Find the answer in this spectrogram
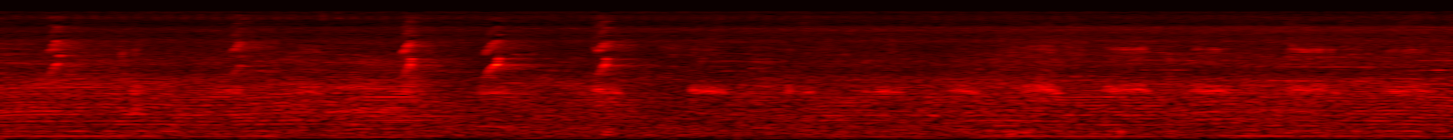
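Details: Mating rainbow lorikeets in the bush give several sharp, grating screech notes spaced about half a second apart, then softer, fainter chatter continues in the background.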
